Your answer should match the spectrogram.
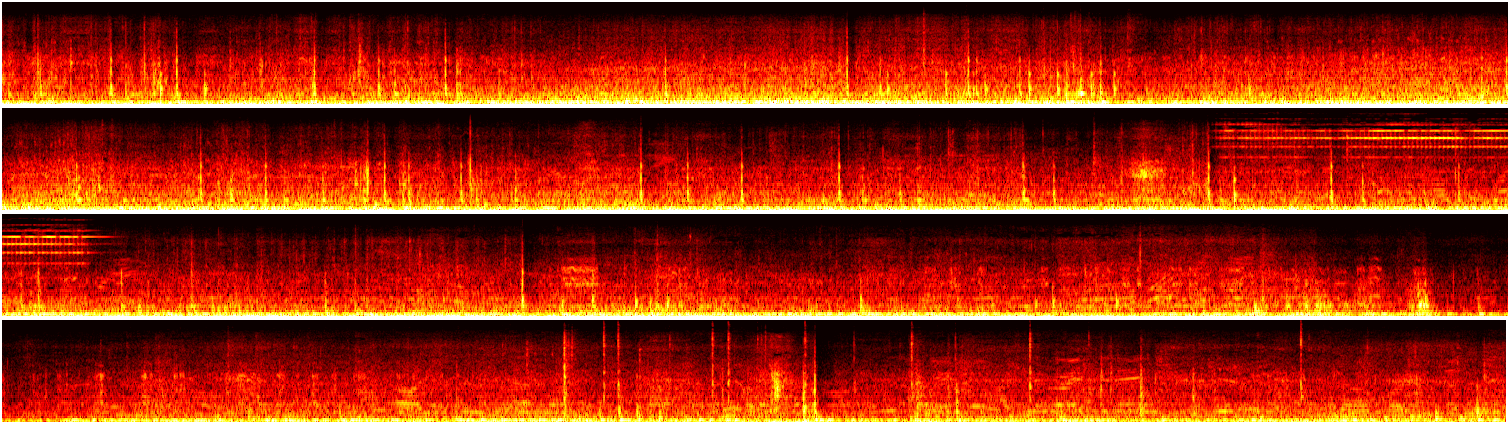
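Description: Wind rushing over the camera microphone and a mountain bike rattling on a dirt trail, a steady rough noise. About halfway through, a high electronic beep sounds for about two seconds.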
